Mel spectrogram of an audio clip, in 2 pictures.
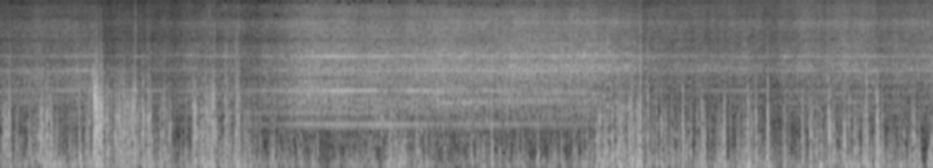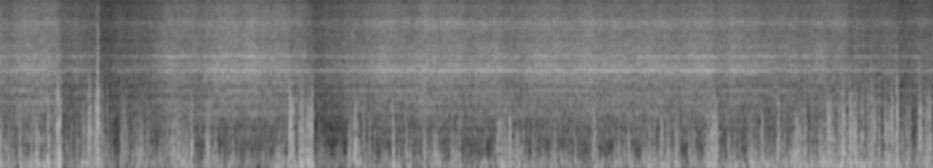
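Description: Strong wind buffeting the phone microphone in gusts, a loud rumbling noise that swells and drops throughout, with a faint steady whine above it.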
